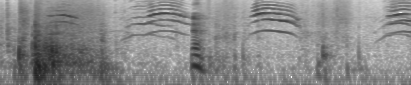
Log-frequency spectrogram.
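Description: A wooden drawer scraping open, then kittens mewing inside it: three high calls, each rising and falling.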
